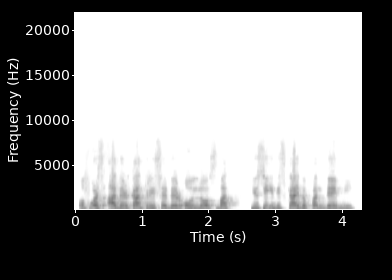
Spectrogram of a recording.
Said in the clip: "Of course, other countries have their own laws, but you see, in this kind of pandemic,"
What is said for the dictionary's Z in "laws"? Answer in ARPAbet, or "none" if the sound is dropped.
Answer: S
